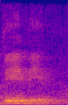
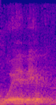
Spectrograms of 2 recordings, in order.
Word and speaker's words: Weber: han existido Max beber se pronuncia beber se escribe con w el apellido no es gringo y por lo tanto no es Weber es alemán y la W en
